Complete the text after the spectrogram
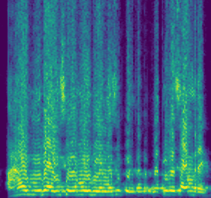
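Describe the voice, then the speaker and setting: A man's voice: high-pitched, flat delivery, moderate pace, darkish tone, pitched above the performer's own voice, poor audio. A coy woman dropping sing-song hints about what she wants, as a male teacher puts her on. The voice lifts well above his own and rises in level. She never asks outright and only suggests. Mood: coy hinting.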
